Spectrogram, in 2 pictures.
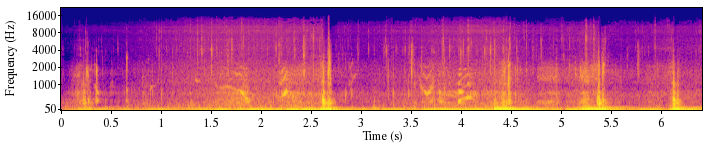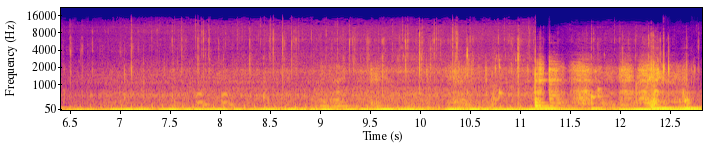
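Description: Underwater GoPro audio: a muffled low rumble of water moving over the camera, with scattered sharp knocks and clicks as a speared dentex and the speargun are handled close to it.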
